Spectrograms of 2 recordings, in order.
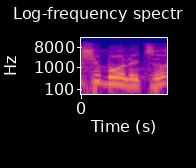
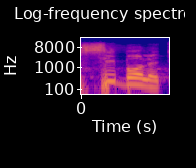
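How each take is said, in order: First: The word begins with a sh sound. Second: The word begins with an s sound. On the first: This is how the people of Gilead say it. The speaker calls it right. "eles não falam Shibolet" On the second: This is how the people of Ephraim say it. The speaker calls it wrong. "eles falam Sibolet. Ao invés de usar o Shin, eles usavam um Samer"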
